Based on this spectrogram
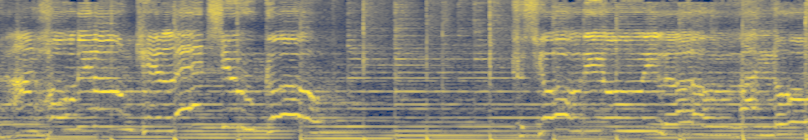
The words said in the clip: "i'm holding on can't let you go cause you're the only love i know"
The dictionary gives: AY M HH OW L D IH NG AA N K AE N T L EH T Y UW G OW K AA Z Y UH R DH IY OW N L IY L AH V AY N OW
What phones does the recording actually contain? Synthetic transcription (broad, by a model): AY M HH OW L D IH NG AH N K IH N L EH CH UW G OW K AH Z Y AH L DH IY OW N L IY L AH V AY N OW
